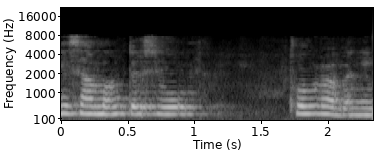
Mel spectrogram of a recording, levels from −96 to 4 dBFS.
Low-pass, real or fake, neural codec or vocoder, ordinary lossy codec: none; fake; codec, 16 kHz, 2 kbps, FunCodec, trained on LibriTTS, 25 frames a second; none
